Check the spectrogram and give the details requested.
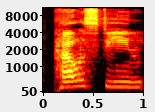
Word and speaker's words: Palestine: Palestine. It's pronounced Palestine, but it's Palestine, Ohio.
